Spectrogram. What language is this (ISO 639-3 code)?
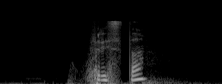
swe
